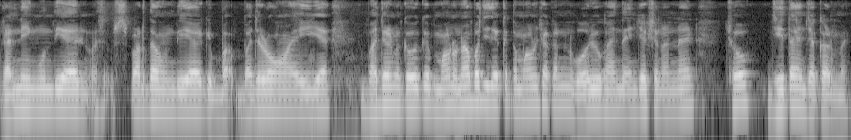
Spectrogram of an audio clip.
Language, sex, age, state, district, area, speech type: Sindhi, male, 18-30, Gujarat, Kutch, urban, spontaneous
